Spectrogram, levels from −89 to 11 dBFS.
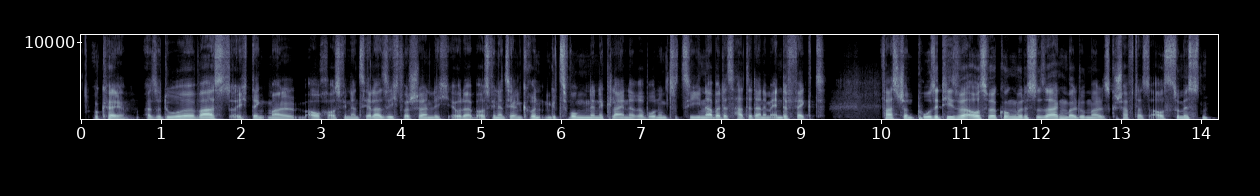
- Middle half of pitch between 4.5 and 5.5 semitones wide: Yes, average, 5.1 semitones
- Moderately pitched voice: No, low, 105 Hz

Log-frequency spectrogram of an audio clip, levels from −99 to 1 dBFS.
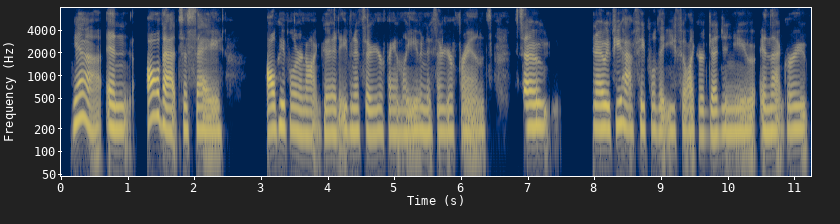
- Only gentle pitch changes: Yes, narrow, 2.2 semitones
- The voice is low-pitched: No, medium, 185 Hz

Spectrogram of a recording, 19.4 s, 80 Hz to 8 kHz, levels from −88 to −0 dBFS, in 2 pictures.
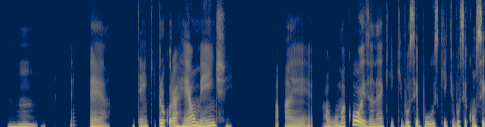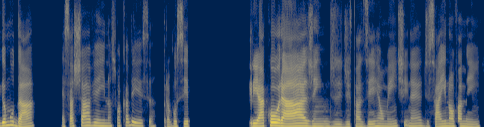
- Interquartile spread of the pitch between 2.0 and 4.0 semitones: Yes, average, 3.3 semitones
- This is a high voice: No, medium, 155 Hz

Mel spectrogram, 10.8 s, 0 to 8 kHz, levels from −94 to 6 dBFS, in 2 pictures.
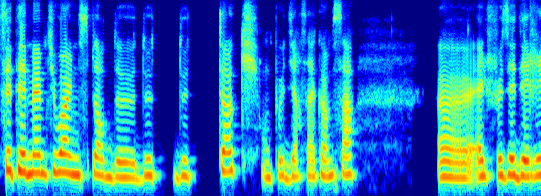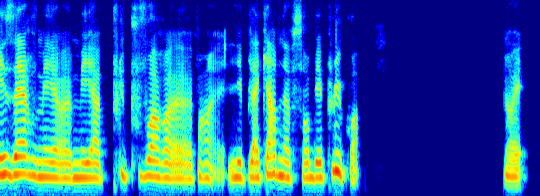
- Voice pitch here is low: No, high, 200 Hz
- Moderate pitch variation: Yes, average, 3.0 semitones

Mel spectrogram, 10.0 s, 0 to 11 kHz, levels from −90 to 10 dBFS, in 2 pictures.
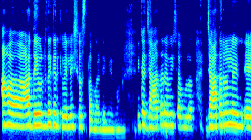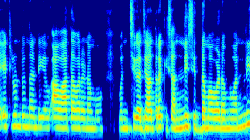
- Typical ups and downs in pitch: Yes, average, 3.1 semitones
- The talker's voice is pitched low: No, high, 205 Hz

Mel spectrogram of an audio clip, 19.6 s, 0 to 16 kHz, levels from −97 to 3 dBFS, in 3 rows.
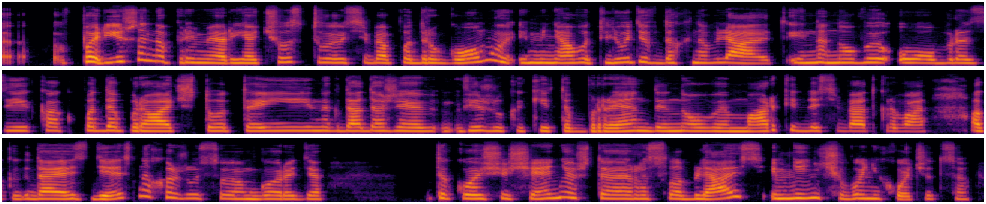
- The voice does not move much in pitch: Yes, narrow, 2.0 semitones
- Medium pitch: No, high, 210 Hz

